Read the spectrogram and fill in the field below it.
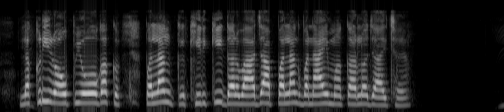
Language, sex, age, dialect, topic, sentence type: Maithili, female, 18-24, Angika, agriculture, statement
